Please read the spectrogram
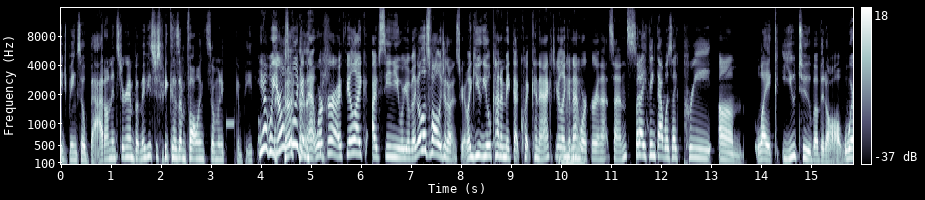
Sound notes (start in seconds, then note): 3.2 beep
